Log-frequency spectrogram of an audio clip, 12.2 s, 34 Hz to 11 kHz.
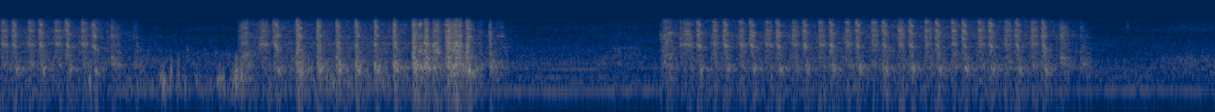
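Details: LF200III motorcycle won't start: three bursts of starter cranking at roughly four fast even beats per second, engine never fires; crank no-start.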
